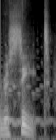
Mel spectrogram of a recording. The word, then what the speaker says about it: receipt: So what if I were to tell you that the P in receipt and B in debt were never pronounced?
